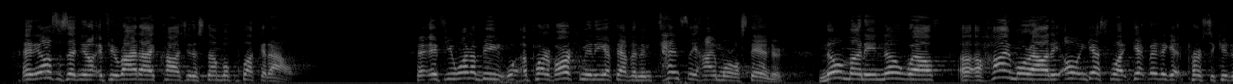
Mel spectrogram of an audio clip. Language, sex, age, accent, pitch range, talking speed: English, male, 40-59, American, 190-290 Hz, 255 wpm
